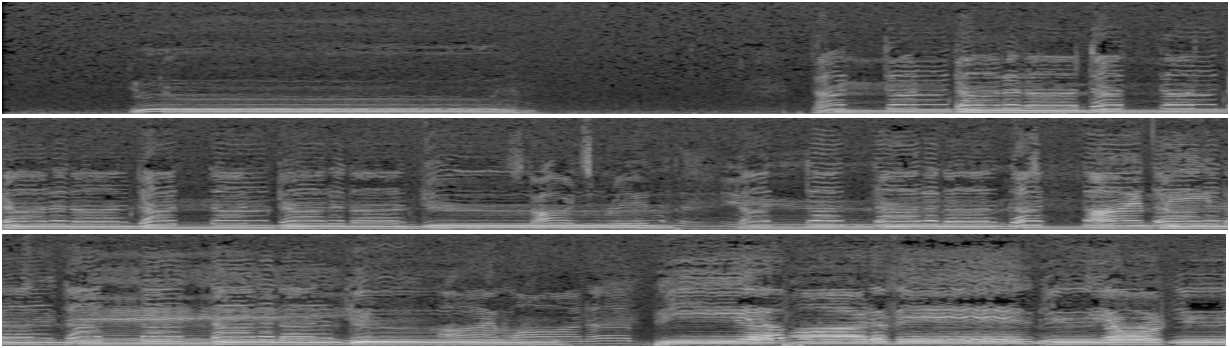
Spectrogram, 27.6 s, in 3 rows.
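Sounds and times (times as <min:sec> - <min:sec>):
bass: 0:00.9 - 0:04.1, 0:06.0 - 0:27.5.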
